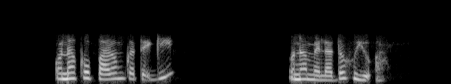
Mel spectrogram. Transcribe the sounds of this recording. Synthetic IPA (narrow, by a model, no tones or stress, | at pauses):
ɔnakɔpaɾɔmkat̪ɛʔɡi | ɔnamɛlad̪ɔhujuʔa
